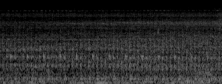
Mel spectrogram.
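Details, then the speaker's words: Isuzu D-Max 4HJ1 diesel after low-budget rebuild following overheating no-start, injectors bled: even clatter about six beats a second, no misses or knocks; starts on one click, normal idle. "So ngayon, okay na siya. One click na."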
